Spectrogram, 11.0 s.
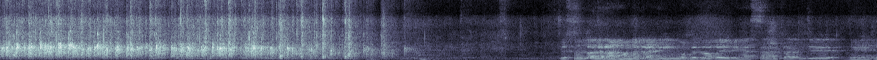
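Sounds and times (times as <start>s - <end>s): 
audience applause at a student association ceremony: 0.0s - 5.8s
speech: 7.0s - 10.9s.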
